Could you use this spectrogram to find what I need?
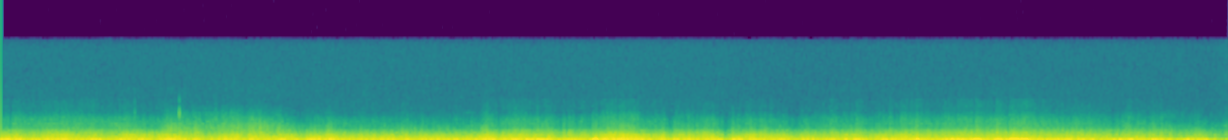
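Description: Strong wind blusters against the microphone outdoors.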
